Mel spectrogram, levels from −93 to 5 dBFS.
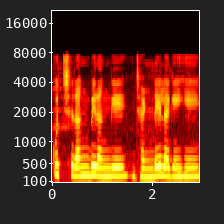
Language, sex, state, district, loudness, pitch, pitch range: Hindi, female, Madhya Pradesh, Bhopal, -14 LUFS, 205 Hz, 200-215 Hz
